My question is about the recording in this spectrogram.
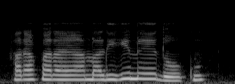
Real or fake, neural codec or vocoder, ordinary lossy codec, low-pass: fake; codec, 44.1 kHz, 3.4 kbps, Pupu-Codec; none; 7.2 kHz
